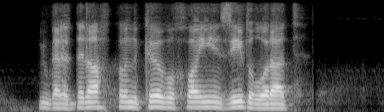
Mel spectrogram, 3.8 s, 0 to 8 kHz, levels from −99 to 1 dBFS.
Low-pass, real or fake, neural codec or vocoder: 7.2 kHz; fake; codec, 16 kHz in and 24 kHz out, 0.6 kbps, FocalCodec, streaming, 2048 codes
